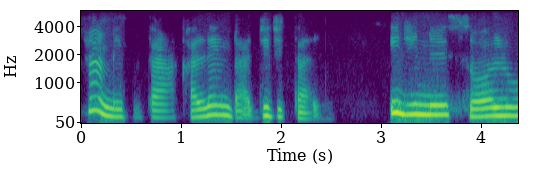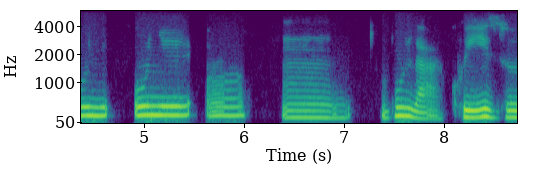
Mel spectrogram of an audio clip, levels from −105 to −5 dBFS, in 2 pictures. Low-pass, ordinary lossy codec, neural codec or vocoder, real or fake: 5.4 kHz; Opus, 24 kbps; none; real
